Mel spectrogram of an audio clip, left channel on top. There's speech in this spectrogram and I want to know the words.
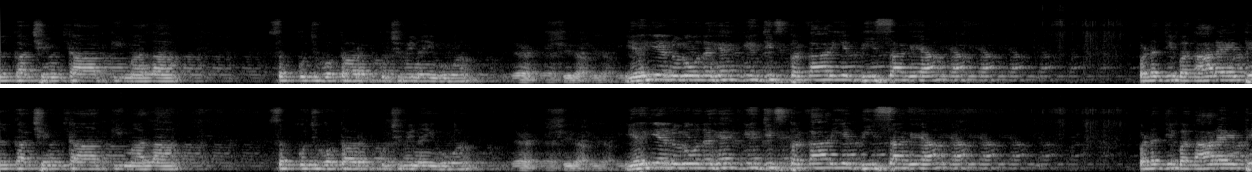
का छिमटा, आपकी माला, सब कुछ होता और अब कुछ भी नहीं हुआ। यही अनुरोध है कि जिस प्रकार ये बीसा गया, पंडित जी बता रहे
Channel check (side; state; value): both; normal; correlation 0.60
